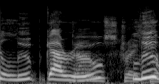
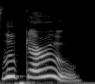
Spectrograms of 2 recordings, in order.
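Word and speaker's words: loup-garou: those are neat Concepts did not just say Loop Garo Laro yeah it's Loop garoo that's what it is that's the French pronunciation damn stra your thirst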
